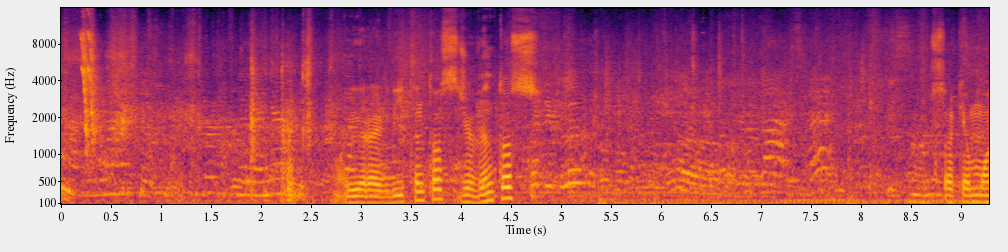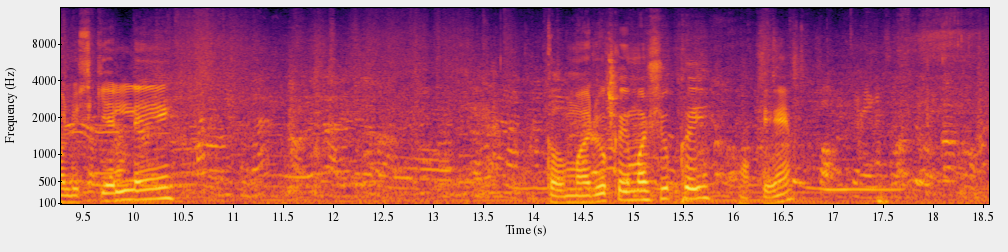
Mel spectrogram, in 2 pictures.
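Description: Several men and women chatter around the recorder, with a busy, bustling sound.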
